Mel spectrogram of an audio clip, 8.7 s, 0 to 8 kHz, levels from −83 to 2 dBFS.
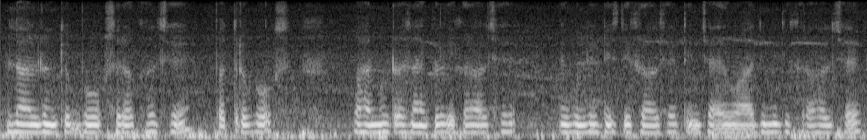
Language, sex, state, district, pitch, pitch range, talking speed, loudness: Angika, female, Bihar, Bhagalpur, 165 Hz, 125-175 Hz, 165 wpm, -15 LUFS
